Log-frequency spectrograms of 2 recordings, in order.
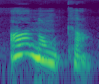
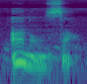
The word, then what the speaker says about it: annonça: Ananka. Ananka. On peut le prononcer. Non. Quand le C, d'accord, rencontre un A, il faut lui ajouter la cédille pour qu'il se prononce C. Annonça.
